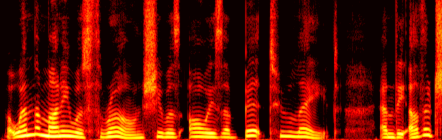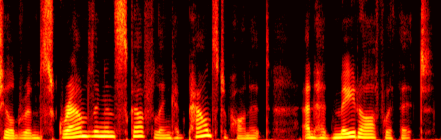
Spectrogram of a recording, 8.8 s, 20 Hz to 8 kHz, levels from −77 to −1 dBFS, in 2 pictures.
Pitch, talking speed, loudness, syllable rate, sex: 215 Hz, 205 wpm, -18 LUFS, 4.8 syllables/s, female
